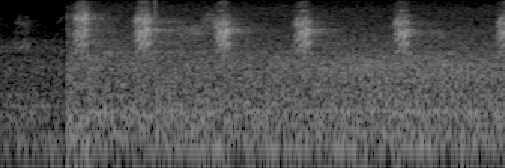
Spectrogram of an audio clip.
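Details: Red-rumped Swallow from a pair nesting at a house veranda: short, sharp chirps repeated about every half second at a steady pace, over a constant low hum.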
